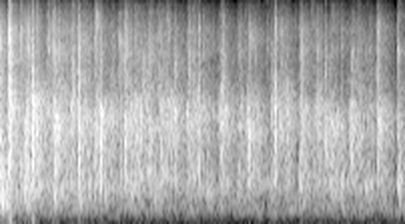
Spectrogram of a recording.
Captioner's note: applause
